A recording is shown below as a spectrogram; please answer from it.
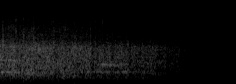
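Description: Audience applause, a dense patter of many hands clapping that thins gradually and is cut off abruptly near the end.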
